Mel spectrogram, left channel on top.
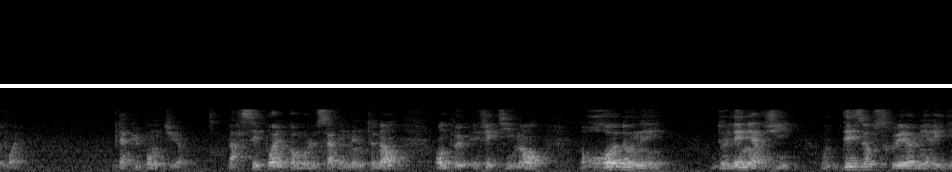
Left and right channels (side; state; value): left; silent; digital silence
